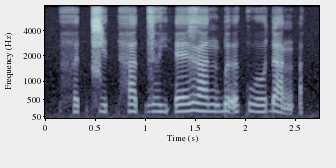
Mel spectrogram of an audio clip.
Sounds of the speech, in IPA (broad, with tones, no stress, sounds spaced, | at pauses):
h ə˨˩ t̚ t͡ɕ ɨ˨˩ t̚ h a˨˩ t̚ z ə̤˨˩ j ʔ ɛ˨˦ ɣ a˧ n ɓ ə̰ː˧˥ k w o˨˦ ɗ a̰˧˨ ŋ ʔ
